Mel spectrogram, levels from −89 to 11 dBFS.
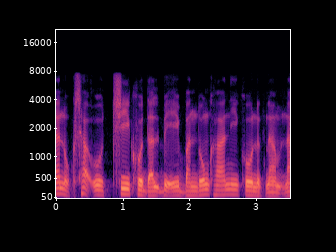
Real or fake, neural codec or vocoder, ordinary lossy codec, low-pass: fake; codec, 16 kHz, 8 kbps, FunCodec, trained on Chinese and English, 25 frames a second; none; none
